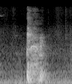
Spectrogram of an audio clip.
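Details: A single short, harsh cough from an adult man during a spoken Tamil sermon, trailing into a brief throat clear, in a quiet room; an isolated incidental cough.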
